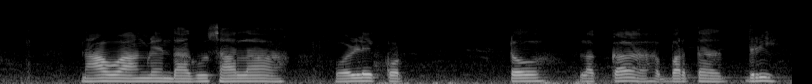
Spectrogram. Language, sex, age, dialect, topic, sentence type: Kannada, male, 18-24, Northeastern, banking, question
